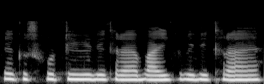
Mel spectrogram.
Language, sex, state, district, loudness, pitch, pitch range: Hindi, female, Bihar, West Champaran, -9 LUFS, 225 Hz, 215-235 Hz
